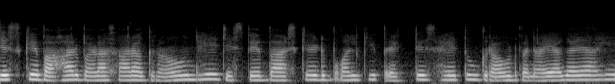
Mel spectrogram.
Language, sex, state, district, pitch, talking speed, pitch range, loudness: Hindi, female, Haryana, Rohtak, 200 Hz, 155 wpm, 190-215 Hz, -19 LUFS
